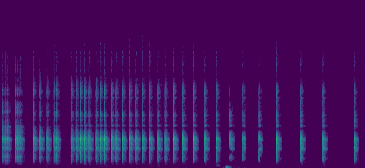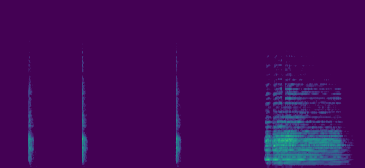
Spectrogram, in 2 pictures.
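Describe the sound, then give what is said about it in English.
Rapid electronic clicks from a spinner app on a phone gradually slow down, spacing out into single ticks before stopping, followed by a short bright chime, as the spinner picks who chooses the next book. No one speaks over it. “Let me turn up the volume so we can hear the little spinny thing.”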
